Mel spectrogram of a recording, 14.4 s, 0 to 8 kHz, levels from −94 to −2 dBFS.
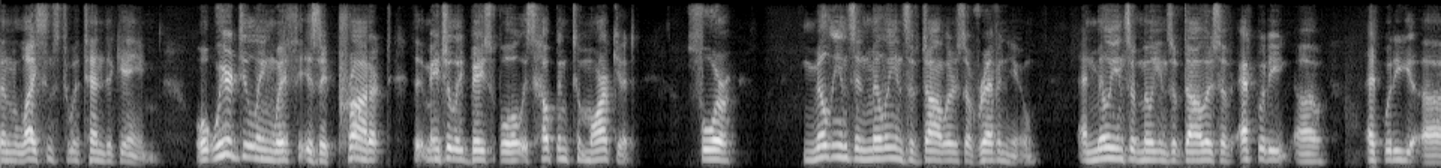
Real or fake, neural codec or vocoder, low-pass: fake; codec, 16 kHz, 0.8 kbps, ZipCodec; 7.2 kHz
